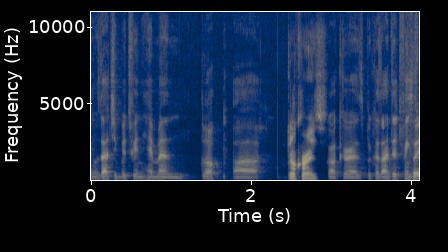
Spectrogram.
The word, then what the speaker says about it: Gyökeres: I hear from my Balkan friends that a lot of people mispronounce his name. Like I just can't quite. I keep saying Gyökeres. It's Gyökeres, something like that.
